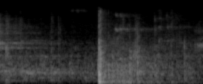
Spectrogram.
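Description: A ball is kicked with a loud thump in a large echoing hall.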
